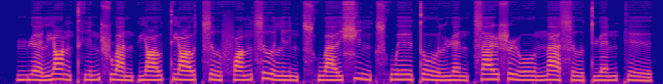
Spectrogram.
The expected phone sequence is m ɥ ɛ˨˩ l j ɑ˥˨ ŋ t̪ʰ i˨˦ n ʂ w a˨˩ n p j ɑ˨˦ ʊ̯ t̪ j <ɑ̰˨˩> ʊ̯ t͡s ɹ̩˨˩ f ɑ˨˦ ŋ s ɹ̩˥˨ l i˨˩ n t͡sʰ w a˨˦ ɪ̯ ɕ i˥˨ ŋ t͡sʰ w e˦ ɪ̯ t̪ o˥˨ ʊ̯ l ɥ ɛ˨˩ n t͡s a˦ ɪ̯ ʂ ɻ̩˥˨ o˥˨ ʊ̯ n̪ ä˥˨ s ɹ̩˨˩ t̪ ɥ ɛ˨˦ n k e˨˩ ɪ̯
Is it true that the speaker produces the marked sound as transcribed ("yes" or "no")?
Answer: no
